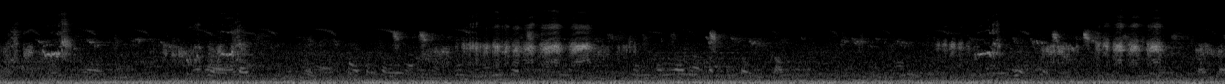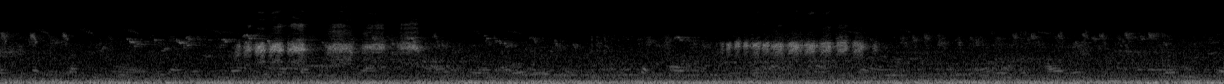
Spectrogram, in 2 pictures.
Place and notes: Zhongshan Park, 羅東鎮集祥里 - Walking through the park
Walking through the park, Traffic Sound, Birdsong sounds
Sony PCM D50+ Soundman OKM II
